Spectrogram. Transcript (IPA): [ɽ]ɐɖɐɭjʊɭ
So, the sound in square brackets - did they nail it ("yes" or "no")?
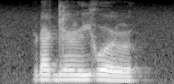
yes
